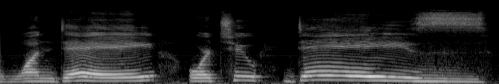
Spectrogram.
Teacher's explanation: It's not days, unvoiced, it's days with a voiced Z ending.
